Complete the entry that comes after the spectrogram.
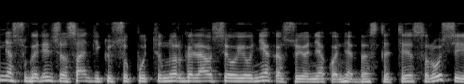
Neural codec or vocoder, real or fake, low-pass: none; real; 7.2 kHz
